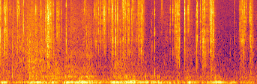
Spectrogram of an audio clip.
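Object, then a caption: Clear cellophane wrapper. A narrow clear cellophane wrapper is twisted and crunched between fingers, giving a dense, continuous crinkling with bright, sharp crackles throughout. A steady low rumble runs underneath the crackling.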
